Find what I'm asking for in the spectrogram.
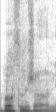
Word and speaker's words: Botham Jean: Uh, his name was Botham Jean, or Thank I think you. Botham John. – I, I think it's John. – Uh, Botham John, yeah.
